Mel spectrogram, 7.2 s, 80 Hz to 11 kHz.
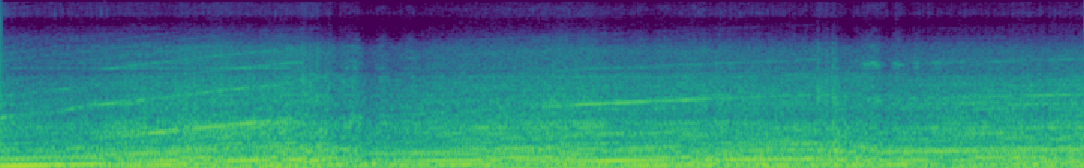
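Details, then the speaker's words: Audi Quattro Group B rally car at Grimsthorpe Castle 2024, revving hard with an uneven, stumbling edge under the roar; engine still misfiring, cause unknown. "Okay. Still got a misfire."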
